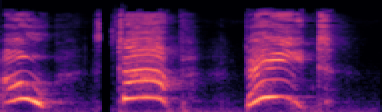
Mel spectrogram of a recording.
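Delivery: bright, peppy voice pitched way up high. Game master voicing Ladybug calling out as the players walk toward the inn. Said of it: "you hear a, a bright, peppy voice".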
